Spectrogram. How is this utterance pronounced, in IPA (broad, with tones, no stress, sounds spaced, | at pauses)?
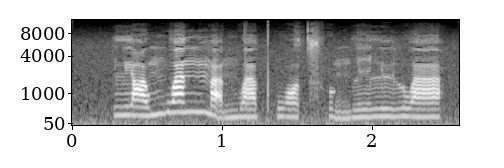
l j ɑ˧˥ ʊ̯ m w a˥ n m ä̰˨˩ n̪ w ä˧˥ pʰ w ɔ˧˥ t͡sʰ ʊ̰˨˩ ŋ l i˧˥ l y˧˥ l w ä˥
